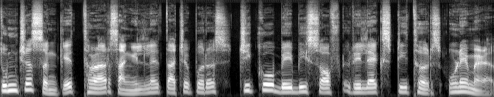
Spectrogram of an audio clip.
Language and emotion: Goan Konkani, neutral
